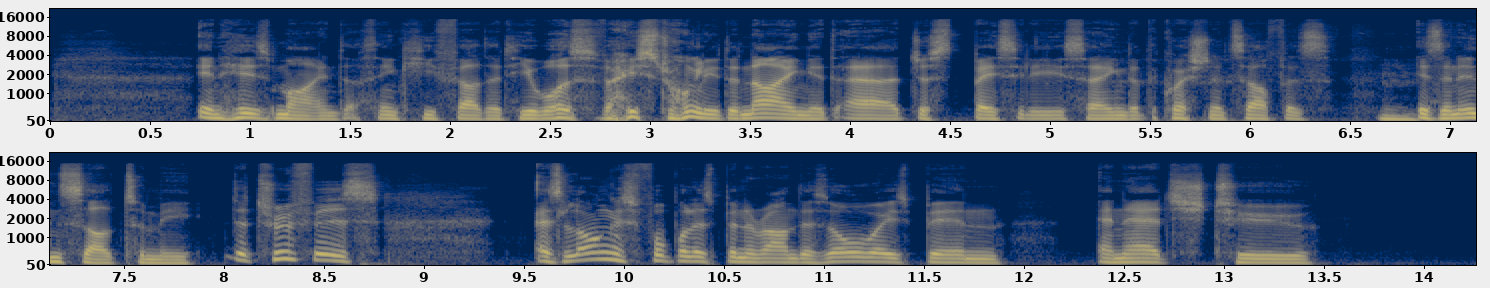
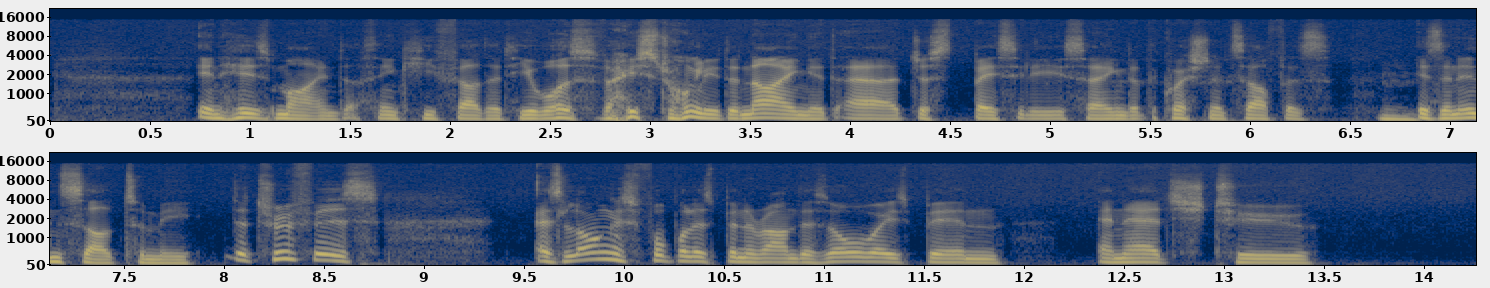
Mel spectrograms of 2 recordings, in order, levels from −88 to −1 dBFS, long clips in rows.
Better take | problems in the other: first | hiss; faint; throughout; 25 dB below the speech

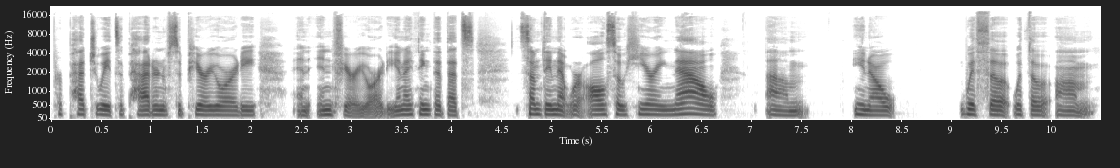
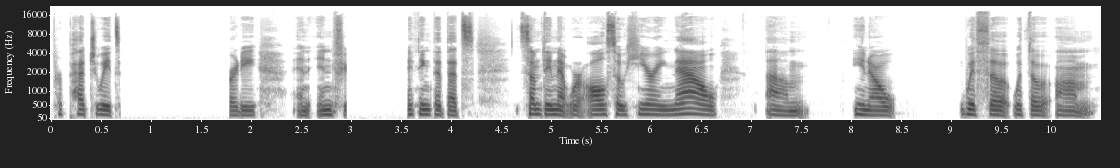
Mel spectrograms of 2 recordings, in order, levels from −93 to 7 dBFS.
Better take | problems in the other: first | audio cutting out; at 0.5 s for 1 s and at 3 s for 0.5 s

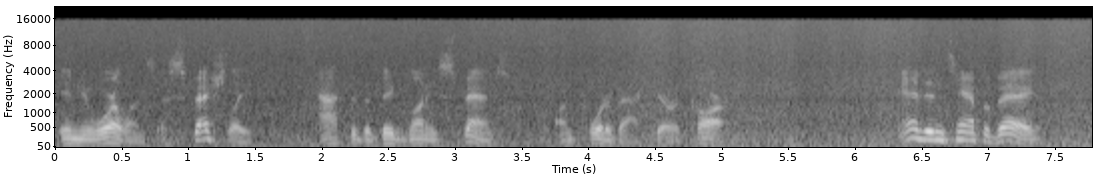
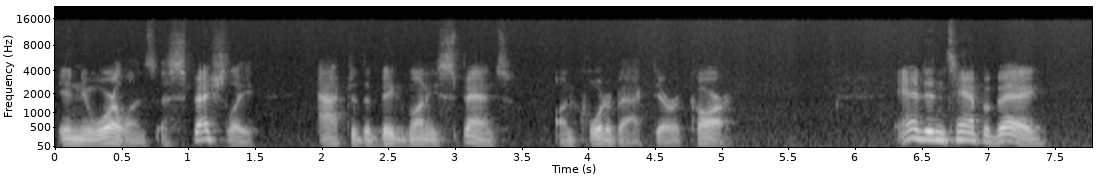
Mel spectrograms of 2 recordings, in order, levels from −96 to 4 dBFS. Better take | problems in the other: second | hiss; loud; throughout; 5 dB below the speech; faint in the second

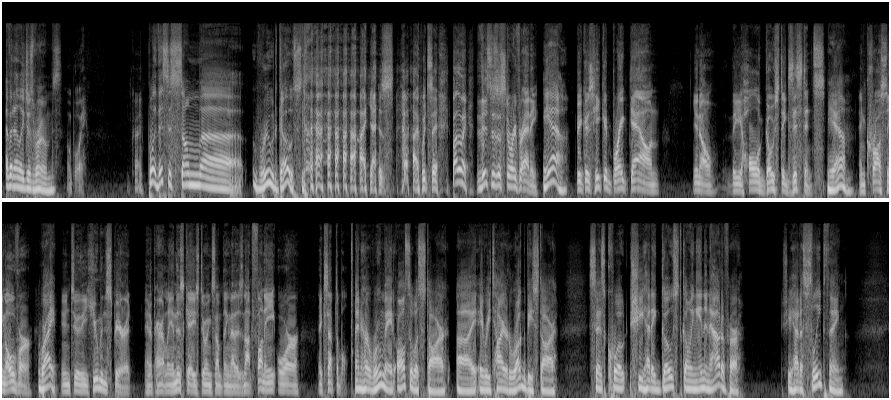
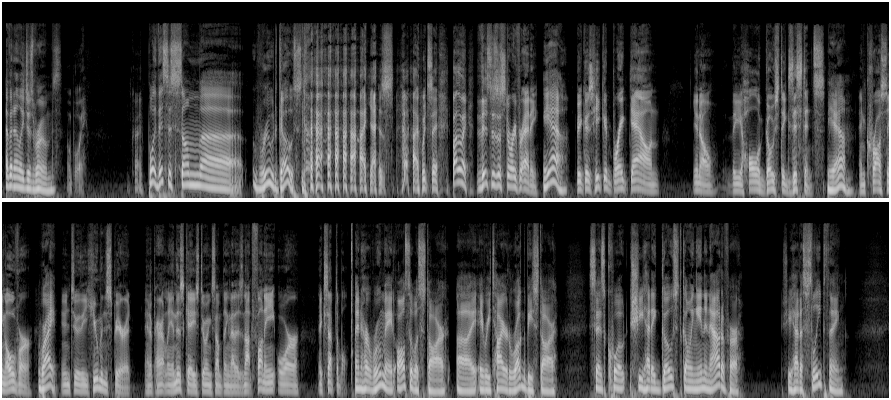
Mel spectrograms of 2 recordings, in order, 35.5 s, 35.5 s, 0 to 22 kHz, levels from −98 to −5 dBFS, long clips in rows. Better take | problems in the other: second | distortion; slight; 10 dB below the speech

